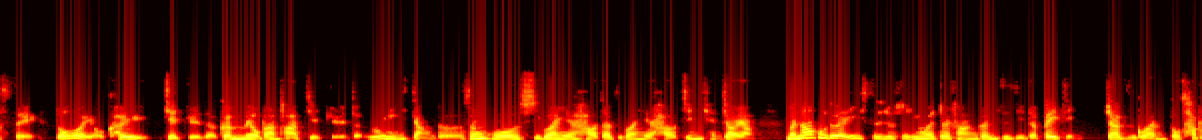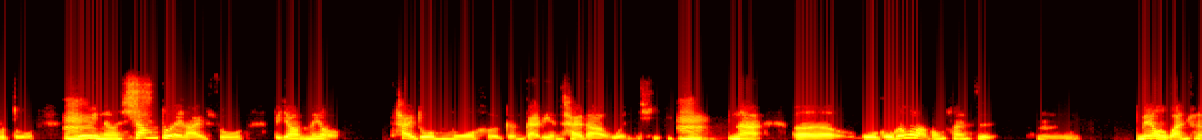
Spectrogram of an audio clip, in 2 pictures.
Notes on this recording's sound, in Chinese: 這次是我第一次嘗試遠端視訊防疫採訪。爆雨導致網路不太穩定，讓我一直很在意錄音品質，一直無法完美同步，Lag變成有點搶話的狀況，桑心啊….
